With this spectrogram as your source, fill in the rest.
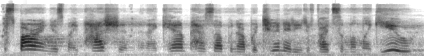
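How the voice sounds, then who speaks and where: A woman's voice: medium pitch, big pitch swings, fairly quick, slight background noise, poor audio. An actress playing a composed, earnest young female Taoist martial artist in a game. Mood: eager. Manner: composed, earnest, gently formal.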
